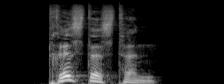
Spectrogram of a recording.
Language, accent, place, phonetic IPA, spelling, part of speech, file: German, Germany, Berlin, [ˈtʁɪstəstn̩], tristesten, adjective, De-tristesten.ogg
- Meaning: 1. superlative degree of trist 2. inflection of trist: strong genitive masculine/neuter singular superlative degree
